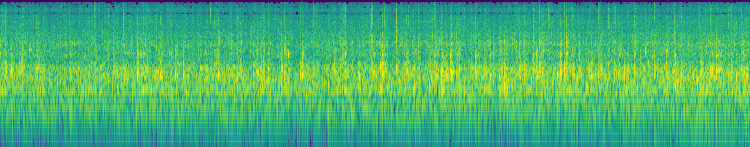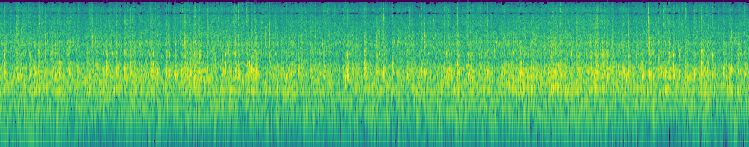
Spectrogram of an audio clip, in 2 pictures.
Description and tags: Heavy Rain
ambience, ambient, background-sound, soundscape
